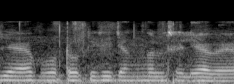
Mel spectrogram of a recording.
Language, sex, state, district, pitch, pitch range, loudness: Hindi, female, Uttar Pradesh, Shamli, 185 Hz, 180-190 Hz, -18 LUFS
